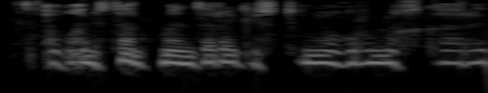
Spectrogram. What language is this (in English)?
Pashto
